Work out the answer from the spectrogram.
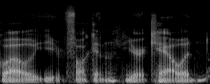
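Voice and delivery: hushed, scornful whisper. Acted. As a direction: whisper the insult with contempt. Quoting his scorn of the comic.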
